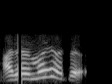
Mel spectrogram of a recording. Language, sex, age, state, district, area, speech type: Nepali, male, 18-30, West Bengal, Darjeeling, rural, conversation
